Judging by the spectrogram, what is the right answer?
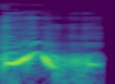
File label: happy; queenofpain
